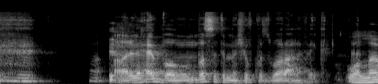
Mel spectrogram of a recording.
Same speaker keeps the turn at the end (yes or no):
no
